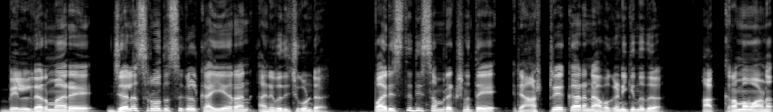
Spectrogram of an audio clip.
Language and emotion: Malayalam, angry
